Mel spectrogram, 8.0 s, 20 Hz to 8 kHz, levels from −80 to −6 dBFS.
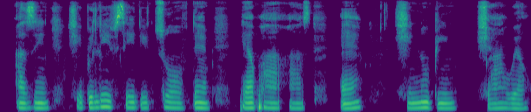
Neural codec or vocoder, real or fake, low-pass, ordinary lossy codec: none; real; none; none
